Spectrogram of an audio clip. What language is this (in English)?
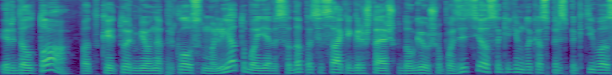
Lithuanian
